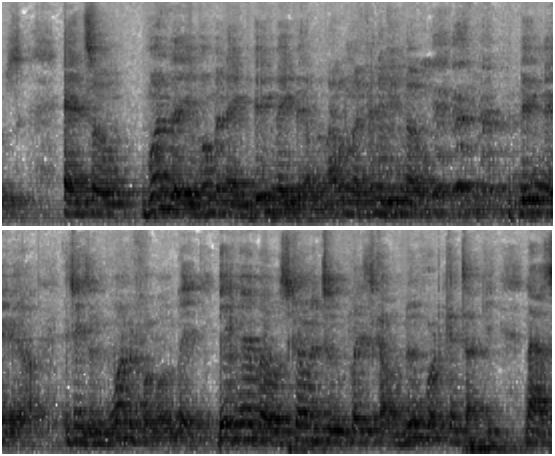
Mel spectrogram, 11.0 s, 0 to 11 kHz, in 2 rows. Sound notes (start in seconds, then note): 3.9 laughs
